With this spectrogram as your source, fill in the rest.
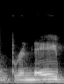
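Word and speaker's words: Brené: want to dabble in that first but uh brine Brown is her name I'm just glad that I finally got that pronunciation down I I thought it was I didn't know if it was Bran or breeny or Breen yeah yeah it should maybe come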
